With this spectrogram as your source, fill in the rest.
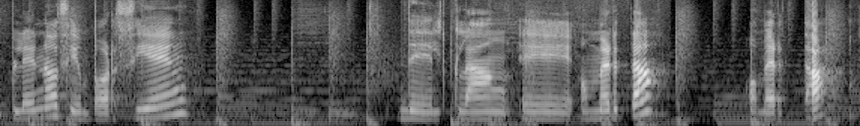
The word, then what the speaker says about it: Omertá: Omerta será, porque lleva acento en la A.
